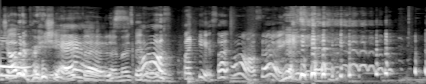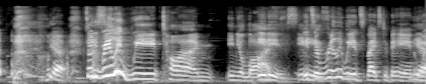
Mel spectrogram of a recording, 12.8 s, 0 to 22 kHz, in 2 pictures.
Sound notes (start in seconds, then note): 4.3 laughing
